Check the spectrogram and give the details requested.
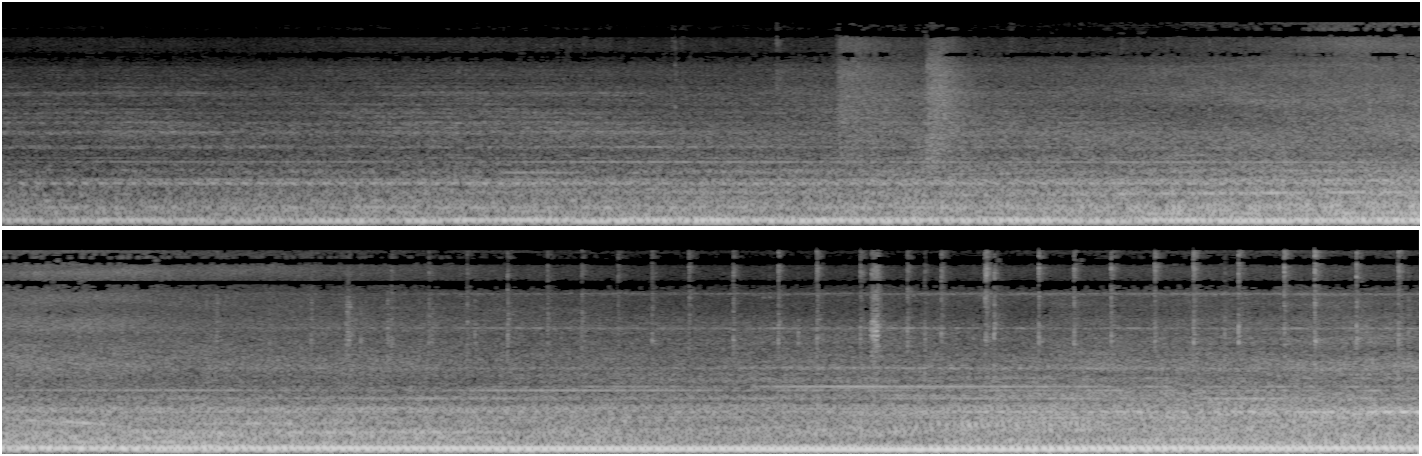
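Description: A train approaching: a deep rumble that grows steadily louder, with clicks from the wheels over the rails in the last few seconds.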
